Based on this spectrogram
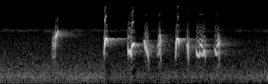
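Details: A caged red-whiskered bulbul gives one lively phrase: a lone sharp upward note, a short gap, then a quick jumble of six or seven loud, clipped whistles and chirps ending abruptly.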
